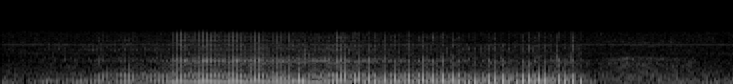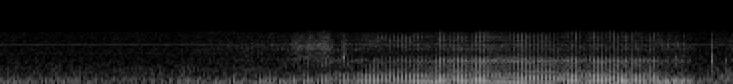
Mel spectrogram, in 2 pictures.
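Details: Three-year-old Mastiff dog makes two long, loud, low rattling snores separated by a quieter exhale, a coarse vibrating sound; described as the loudest one yet; loud snoring.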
